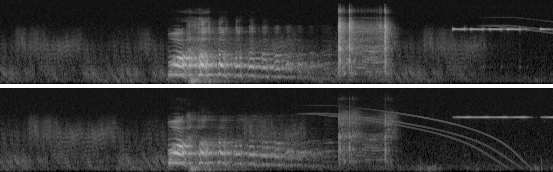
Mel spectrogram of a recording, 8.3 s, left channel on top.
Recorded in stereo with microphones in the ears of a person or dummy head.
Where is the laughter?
10° right (ahead or behind), 0.6 m; by 5.0 s 60° left (ahead or behind), 3 m.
